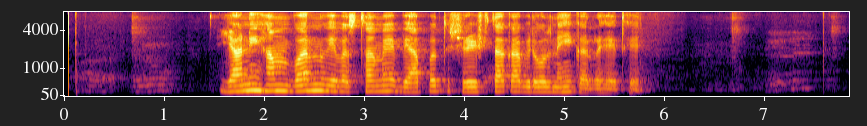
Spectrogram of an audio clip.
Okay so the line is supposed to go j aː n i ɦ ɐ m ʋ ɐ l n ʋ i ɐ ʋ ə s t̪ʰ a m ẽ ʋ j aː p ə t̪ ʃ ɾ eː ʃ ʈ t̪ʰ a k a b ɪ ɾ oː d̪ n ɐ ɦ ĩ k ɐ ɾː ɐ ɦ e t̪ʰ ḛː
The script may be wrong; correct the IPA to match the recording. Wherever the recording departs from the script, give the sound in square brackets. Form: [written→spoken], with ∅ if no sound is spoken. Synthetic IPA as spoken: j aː n i ɦ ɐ m ʋ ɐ [l→ɾ] n ʋ [i→j] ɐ ʋ ə s t̪ʰ a m ẽ ʋ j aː p ə t̪ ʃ ɾ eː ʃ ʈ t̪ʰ a k a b ɪ ɾ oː d̪ n ɐ ɦ ĩ k ɐ ɾː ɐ ɦ e t̪ʰ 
